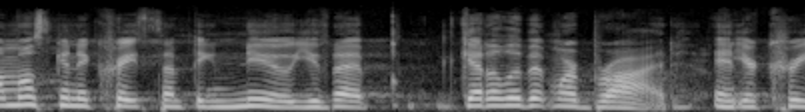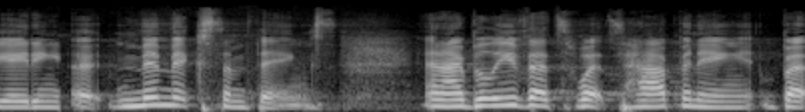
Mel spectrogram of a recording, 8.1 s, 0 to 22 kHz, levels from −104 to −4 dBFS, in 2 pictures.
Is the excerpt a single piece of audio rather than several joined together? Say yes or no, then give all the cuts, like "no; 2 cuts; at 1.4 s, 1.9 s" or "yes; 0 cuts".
no; 3 cuts; at 1.7 s, 3.7 s, 4.3 s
